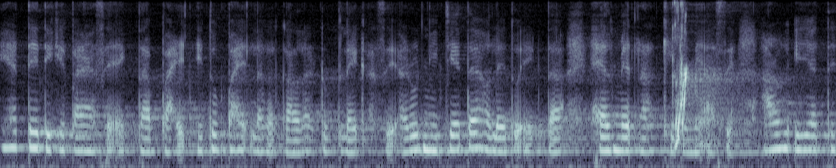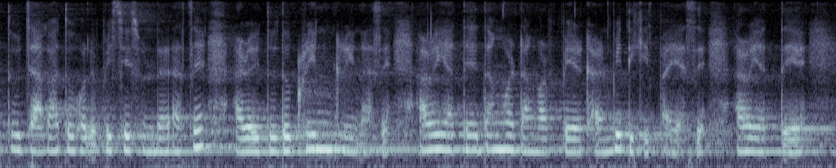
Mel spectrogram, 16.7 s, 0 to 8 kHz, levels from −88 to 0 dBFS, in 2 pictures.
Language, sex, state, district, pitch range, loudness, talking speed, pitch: Nagamese, female, Nagaland, Dimapur, 200-230 Hz, -22 LUFS, 165 wpm, 215 Hz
